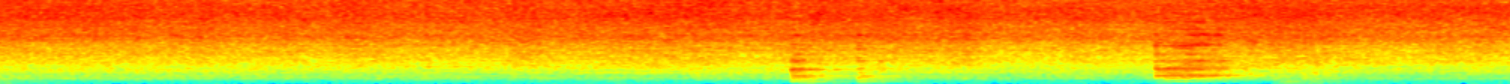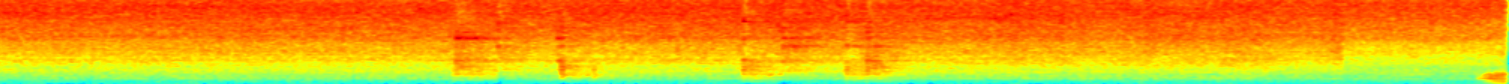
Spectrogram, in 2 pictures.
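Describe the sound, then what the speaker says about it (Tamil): Grated beetroot roasting in ghee in a pan, a bright continuous sizzle and hiss with a few sharper scraping stirs, close and fairly loud, no voices. "நம்ம இந்த பீட்ரூட் வந்து நெய்யில் வறுக்கும்போது இது தீஞ்சிடக்கூடாது"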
